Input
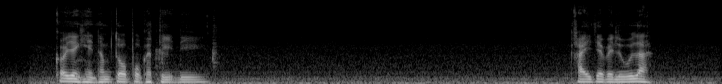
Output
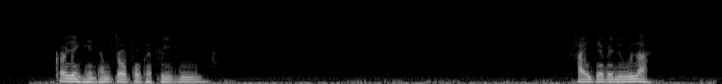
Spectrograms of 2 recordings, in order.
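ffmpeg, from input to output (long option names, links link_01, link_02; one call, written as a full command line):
ffmpeg -i in.wav -filter_complex "[0:a]afwtdn=0.0447,asettb=1/sr,asplit=3[link_01][link_02][link_03];[link_01]atrim=end=5.004[link_04];[link_02]atrim=start=5:end=5.4,asetpts=PTS-STARTPTS,afade=type=in:duration=0.004:curve=qsin,afade=type=out:start_time=0.396:duration=0.004:curve=qsin,acompressor=threshold=-41dB:ratio=2.5[link_05];[link_03]atrim=start=5.396[link_06];[link_04][link_05]acrossfade=duration=0.004:curve1=hsin:curve2=qsin[link_07];[link_07][link_06]acrossfade=duration=0.004:curve1=qsin:curve2=hsin,volume=-1.5dB" out.wav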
